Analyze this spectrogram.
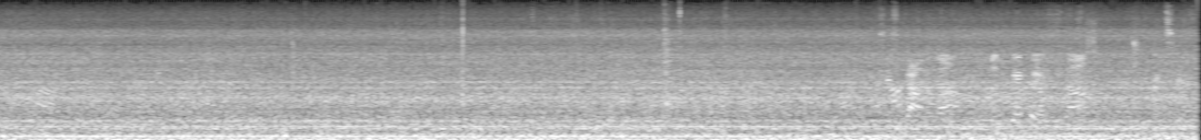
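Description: Jet engines roar with a steady, deep drone inside an airliner cabin.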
